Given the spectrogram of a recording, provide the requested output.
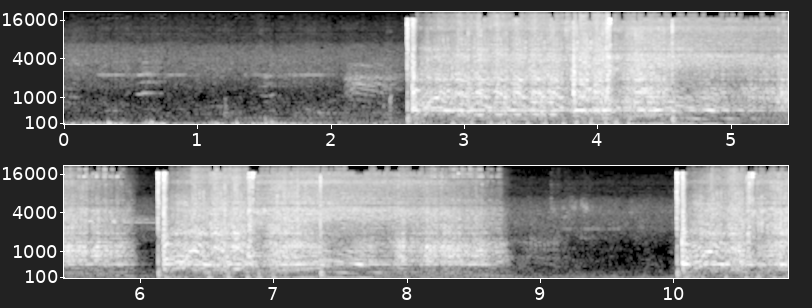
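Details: Abandoned blue Morris Minor with no throttle linkage, cranking on whatever fuel remains in the carbs: long bursts of steady starter churning with ragged catches now and then, never settling into a run; cause not confirmed.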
